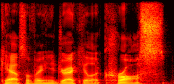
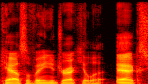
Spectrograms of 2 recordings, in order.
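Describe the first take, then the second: First: The final letter is read as 'cross'. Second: The final letter is read as 'ex'. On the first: The speaker calls it right. "you would say" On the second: The speaker calls it wrong. "you wouldn't say"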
